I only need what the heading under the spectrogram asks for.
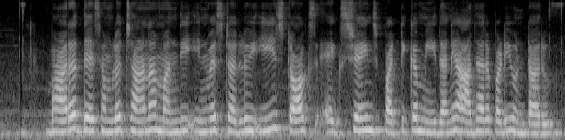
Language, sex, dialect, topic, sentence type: Telugu, female, Central/Coastal, banking, statement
